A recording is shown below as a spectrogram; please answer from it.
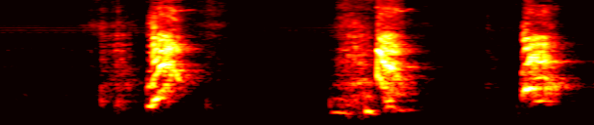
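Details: Bernie, a pet dog, barking indoors in a small room: three loud, harsh, broadband barks roughly a second apart, the last one shortest, with quiet room tone between them.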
